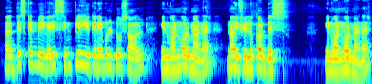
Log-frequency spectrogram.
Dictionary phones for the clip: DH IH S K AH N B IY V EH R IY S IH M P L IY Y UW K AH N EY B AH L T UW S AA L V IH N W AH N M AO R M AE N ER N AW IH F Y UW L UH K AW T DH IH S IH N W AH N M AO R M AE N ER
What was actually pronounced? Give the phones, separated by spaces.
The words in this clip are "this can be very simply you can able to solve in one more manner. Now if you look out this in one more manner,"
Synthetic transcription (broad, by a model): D IH S K AH N B IY V EH R IY S IH M P L IY Y UW K AH N EY B AH L T UW S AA L IH N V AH N M AO R M AE N ER N AW IH F Y UW L UH K AW T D IH S IH N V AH N M AO R M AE N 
